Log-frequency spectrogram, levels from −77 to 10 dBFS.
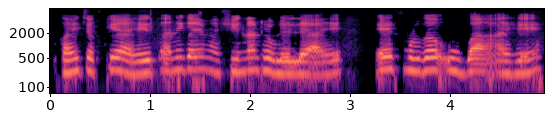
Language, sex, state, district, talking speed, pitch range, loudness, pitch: Marathi, female, Maharashtra, Nagpur, 145 wpm, 220-255 Hz, -17 LUFS, 240 Hz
